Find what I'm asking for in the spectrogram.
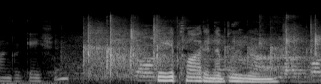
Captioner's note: applause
